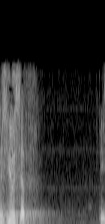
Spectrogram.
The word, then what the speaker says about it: Yusuf: we'll work on it inshallah my name is Yousef can you say Yousef say Yousef you're very good I wish You'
